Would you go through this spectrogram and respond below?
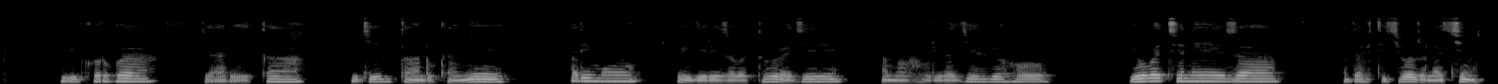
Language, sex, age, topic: Kinyarwanda, male, 18-24, government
